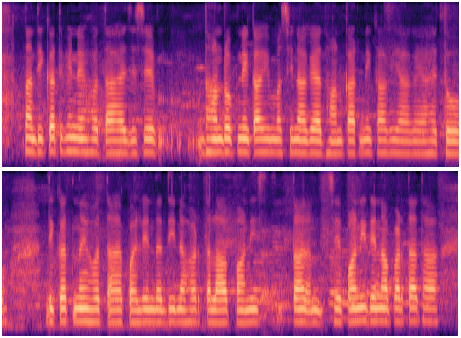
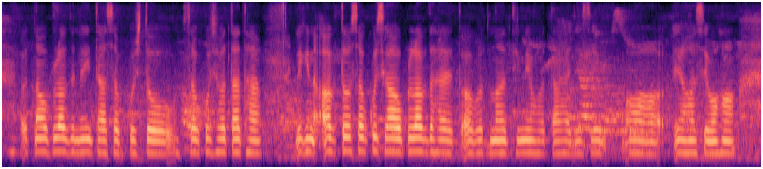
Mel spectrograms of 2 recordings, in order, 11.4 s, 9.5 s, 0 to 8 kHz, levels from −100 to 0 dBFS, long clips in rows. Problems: none marked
